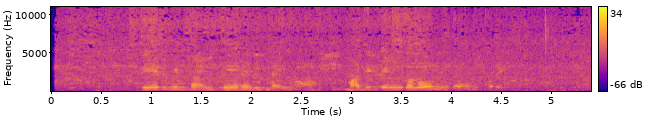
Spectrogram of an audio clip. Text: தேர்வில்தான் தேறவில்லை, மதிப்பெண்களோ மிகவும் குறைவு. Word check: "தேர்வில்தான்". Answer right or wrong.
right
